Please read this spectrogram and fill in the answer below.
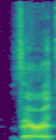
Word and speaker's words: Verret: says there it this guy there rhymes with ferret or Valerie Jarrett is shortened for Valerie Jarrett Verret says I on the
